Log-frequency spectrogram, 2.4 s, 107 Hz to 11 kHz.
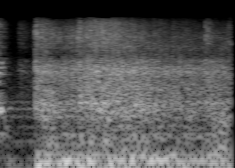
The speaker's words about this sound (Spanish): sonido real del ataque del ejército de Israel el día 18 de noviembre en Gaza contra un edificio de 14 plantas situado en el centro de esa ciudad.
